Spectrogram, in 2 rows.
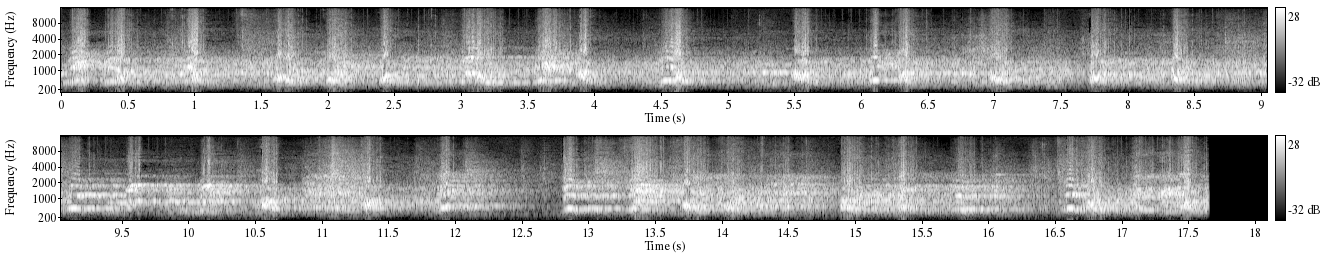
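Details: Many dogs in a barking lot, dated 12/04/17, keep up continuous overlapping barking for about eighteen seconds, sharp barks and yips piling over one another without pause until an abrupt stop at the end.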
